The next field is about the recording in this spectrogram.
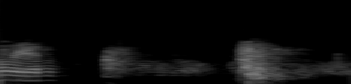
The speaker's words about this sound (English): He's kicking the door.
